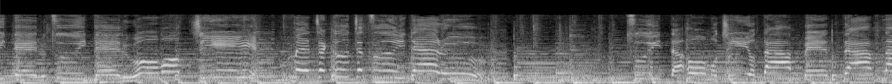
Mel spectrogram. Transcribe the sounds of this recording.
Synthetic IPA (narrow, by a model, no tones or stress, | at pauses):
it̪e̞ɾɯ̟t͡sɨit̪e̞ɾɯ̟omo̞t͡ɕi | me̞t͡ɕakɯt͡ɕat͡sɨit̪e̞ɾɯ̟ | t͡sɨit̪aʔomo̞t͡ɕiot̪abet̪ana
